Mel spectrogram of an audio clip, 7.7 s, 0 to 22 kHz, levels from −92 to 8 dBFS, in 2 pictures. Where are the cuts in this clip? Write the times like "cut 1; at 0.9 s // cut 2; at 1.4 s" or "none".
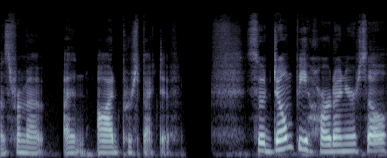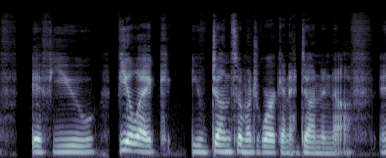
cut 1; at 4.9 s // cut 2; at 6.8 s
